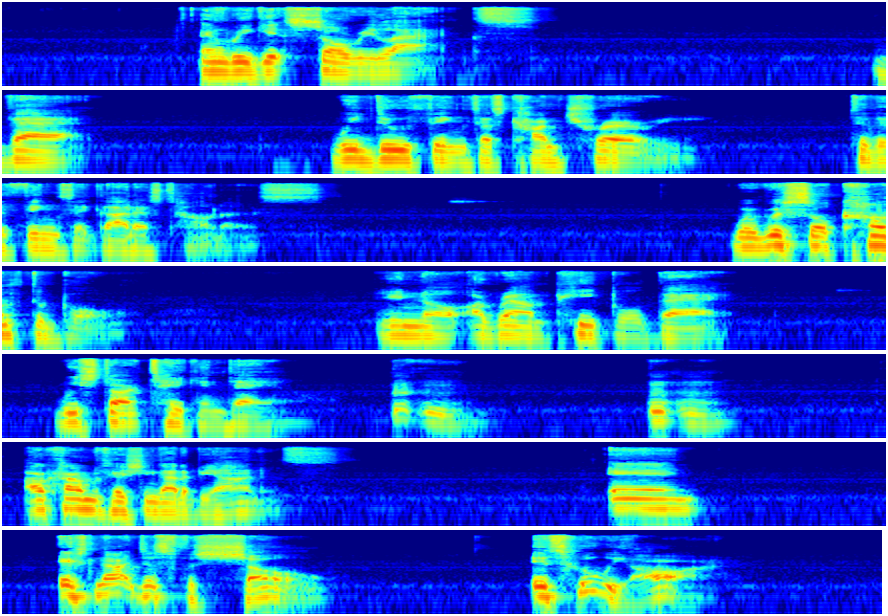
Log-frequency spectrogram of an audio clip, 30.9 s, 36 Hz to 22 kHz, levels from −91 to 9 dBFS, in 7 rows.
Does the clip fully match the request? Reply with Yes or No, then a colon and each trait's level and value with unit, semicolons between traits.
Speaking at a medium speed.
No: slow, 95 wpm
